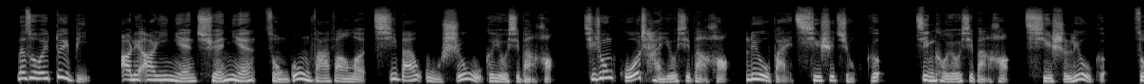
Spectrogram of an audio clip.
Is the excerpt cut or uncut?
uncut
